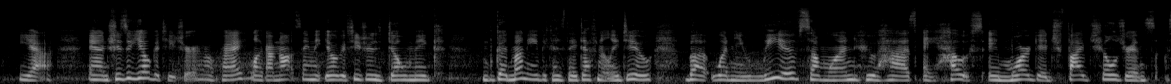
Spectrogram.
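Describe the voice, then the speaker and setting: Noticeable background noise behind a woman's medium-pitched voice at a moderate pace. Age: 20s. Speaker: vlogger. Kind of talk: casual vlog monologue. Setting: in a car. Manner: animated, chatty.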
